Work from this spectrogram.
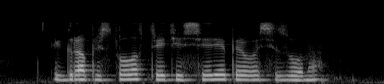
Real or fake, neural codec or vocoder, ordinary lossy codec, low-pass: real; none; none; 7.2 kHz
